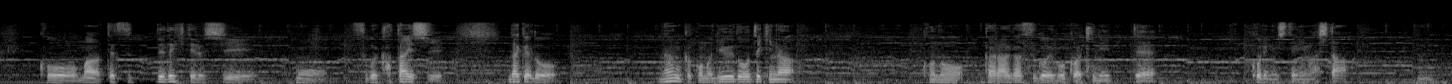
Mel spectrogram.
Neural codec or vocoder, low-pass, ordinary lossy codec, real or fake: none; 7.2 kHz; none; real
